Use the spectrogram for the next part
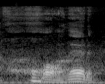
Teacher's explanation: Por ejemplo, la J española es muy atrás, ¿no? Cuando un español dice joder, la lengua se va muy atrás.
